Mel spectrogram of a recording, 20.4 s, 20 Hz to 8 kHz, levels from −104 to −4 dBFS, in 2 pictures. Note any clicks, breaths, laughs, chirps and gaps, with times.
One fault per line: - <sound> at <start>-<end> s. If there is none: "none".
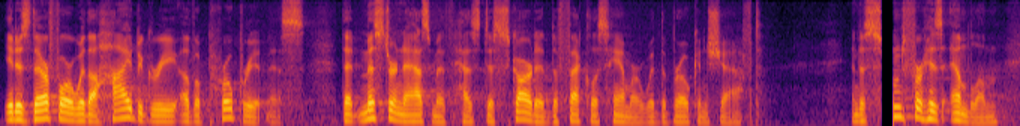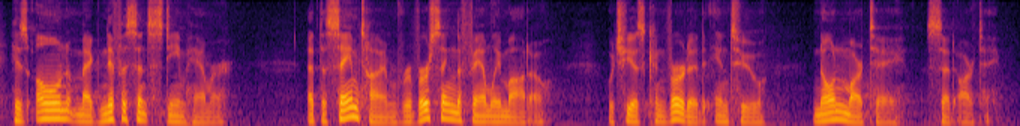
- dropout at 8.8-8.9 s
